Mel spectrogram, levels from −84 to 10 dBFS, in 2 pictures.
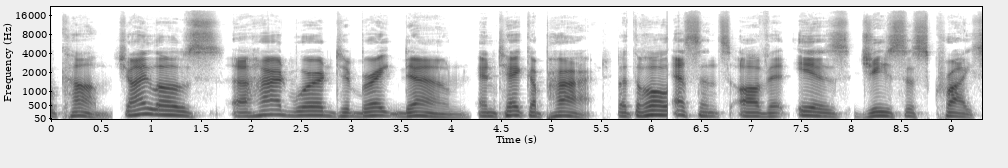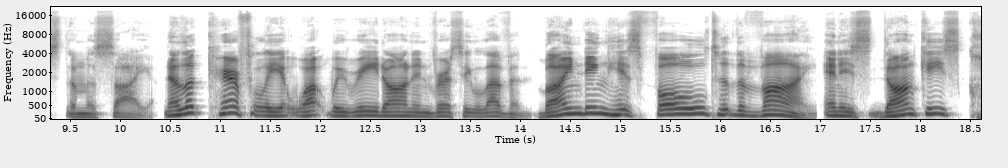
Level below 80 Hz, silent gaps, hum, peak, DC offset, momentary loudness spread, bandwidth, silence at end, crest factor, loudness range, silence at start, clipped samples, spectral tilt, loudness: -56 dBFS; none; none; 0 dBFS; under 0.1%; 10 LU; 19 kHz; 0 s; 18 dB; 3 LU; 0 s; under 0.1%; -4.5 dB/octave; -19 LUFS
